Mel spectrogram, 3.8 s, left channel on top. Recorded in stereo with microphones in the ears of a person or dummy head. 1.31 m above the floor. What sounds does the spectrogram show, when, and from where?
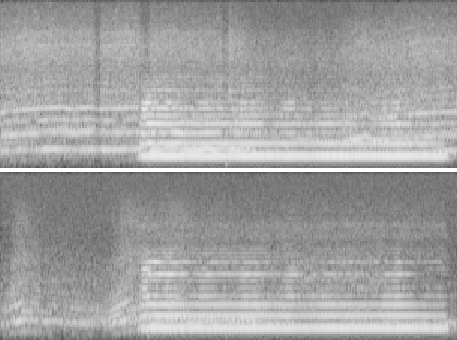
1.1 s a trumpet: 30° left (ahead or behind), 1.6 m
